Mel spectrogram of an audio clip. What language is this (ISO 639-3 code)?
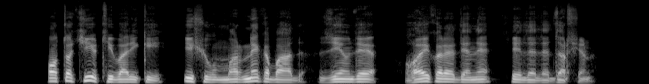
kfx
